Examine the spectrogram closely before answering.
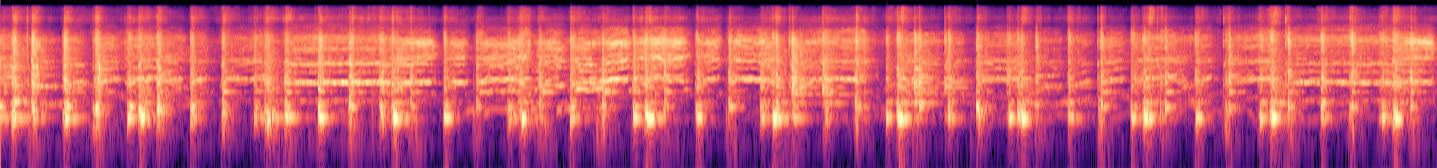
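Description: Ahwash music: a group of men beating large frame drums in a steady interlocking beat, with group singing over the drums.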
